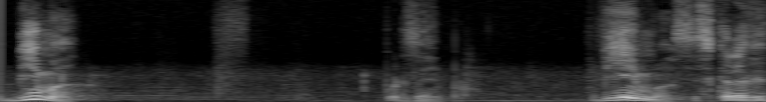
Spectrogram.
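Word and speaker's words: Böhme: Entender a diferença, por exemplo, entre João da Cruz e Bima, por exemplo. Bima se escreve B-O com trema H-M-E.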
